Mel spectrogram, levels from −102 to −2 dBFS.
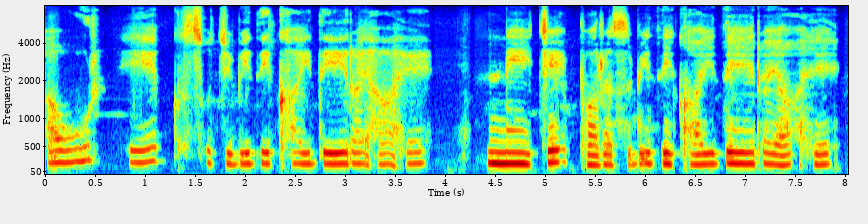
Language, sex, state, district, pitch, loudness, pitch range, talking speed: Hindi, female, Uttar Pradesh, Saharanpur, 195 Hz, -16 LUFS, 185-210 Hz, 110 wpm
